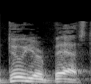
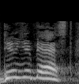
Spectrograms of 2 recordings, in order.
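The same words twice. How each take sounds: First: Said in the usual way. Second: High, soft, sugary teacher voice; sweet patient sunday school. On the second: Shown as a demonstration. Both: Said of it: "Doesn't that sound like a Sunday school teacher?".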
